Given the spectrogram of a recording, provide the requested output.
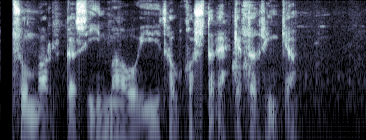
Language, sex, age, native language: Icelandic, male, 40-49, Icelandic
